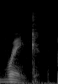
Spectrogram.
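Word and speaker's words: Rienk: We have gotten confirmation from Mr. Mark Onweiler that it is pronounced Rink.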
